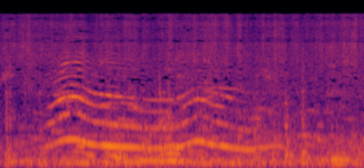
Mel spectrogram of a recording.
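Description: A long, high-pitched, wavering cry that rises and falls in pitch, lasting about a second and a half.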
